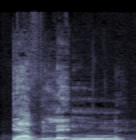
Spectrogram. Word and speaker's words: Devlon: a compliment so tell the people your name Devlin is that how you say it yes water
